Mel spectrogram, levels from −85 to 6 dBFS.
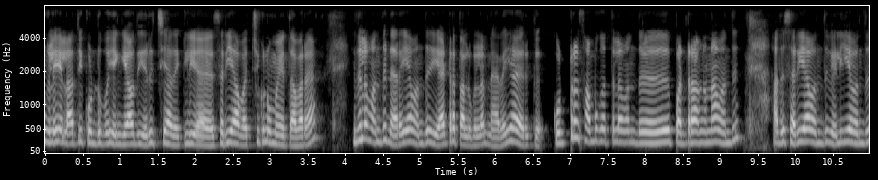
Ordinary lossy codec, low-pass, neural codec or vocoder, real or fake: none; 7.2 kHz; none; real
